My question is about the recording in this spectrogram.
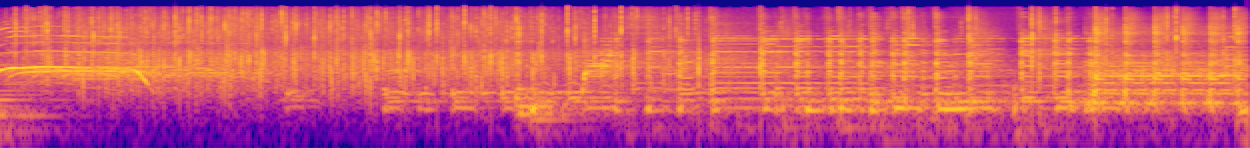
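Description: Audience applauding as a song ends, then a band with electric guitar and accordion starts playing again about five seconds in.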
